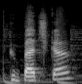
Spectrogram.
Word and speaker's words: Kubecka: And with me today is the amazing, I know I'll say it wrong, Kubecka? No. Kubecka, or in Kubecka, English, they say Kubecka.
